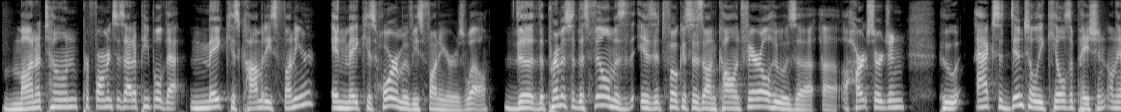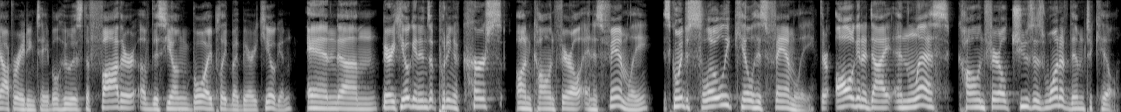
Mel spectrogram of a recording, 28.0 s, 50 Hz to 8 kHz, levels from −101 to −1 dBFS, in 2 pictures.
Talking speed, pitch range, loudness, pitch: 200 wpm, 145-190 Hz, -22 LUFS, 165 Hz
